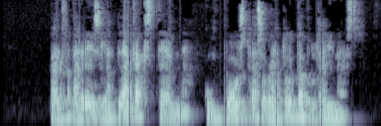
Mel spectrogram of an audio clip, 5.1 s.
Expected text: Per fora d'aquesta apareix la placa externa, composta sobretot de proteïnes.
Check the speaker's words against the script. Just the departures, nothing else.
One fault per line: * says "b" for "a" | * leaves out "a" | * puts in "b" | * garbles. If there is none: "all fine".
* leaves out "fora d'aquesta"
